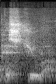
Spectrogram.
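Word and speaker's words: πιστεύω: That is the third person singular, present middle passive indicative from Pisteo. He sure it is believed. Yep. And it would be, you just want to pronounce that pistuo.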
